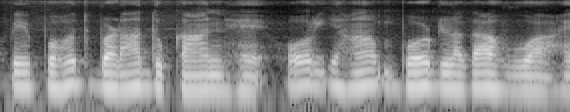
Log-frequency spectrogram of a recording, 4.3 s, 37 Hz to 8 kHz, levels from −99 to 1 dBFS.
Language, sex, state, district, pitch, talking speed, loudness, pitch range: Hindi, male, Himachal Pradesh, Shimla, 120 Hz, 155 wpm, -19 LUFS, 110-130 Hz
